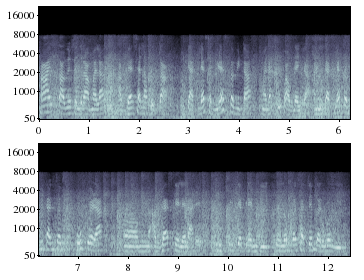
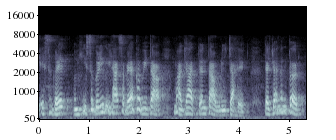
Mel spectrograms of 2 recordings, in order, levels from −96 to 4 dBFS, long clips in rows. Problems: background sounds at intervals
